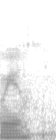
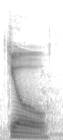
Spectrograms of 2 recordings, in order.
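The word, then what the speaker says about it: Ryo: Alright, get home, Rio. I've noticed people like turn his name into one syllable in this game, like, yo.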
